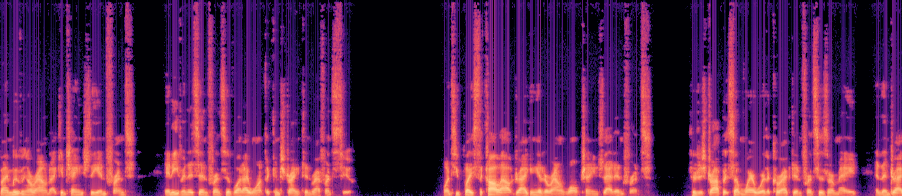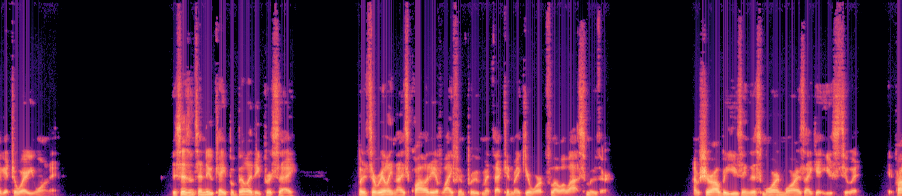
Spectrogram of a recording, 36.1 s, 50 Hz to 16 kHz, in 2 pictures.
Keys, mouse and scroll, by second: 0.0 click, 3.6 click, 12.1 click, 32.9 click, 34.7 click.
